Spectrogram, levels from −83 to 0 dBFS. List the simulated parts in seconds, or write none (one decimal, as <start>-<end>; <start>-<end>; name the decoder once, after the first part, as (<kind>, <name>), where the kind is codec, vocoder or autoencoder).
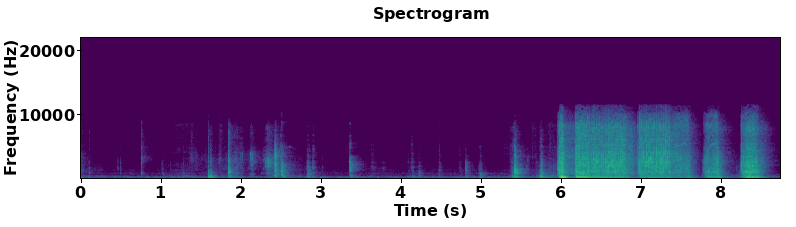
2.0-4.1 (vocoder, BigVGAN v2)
